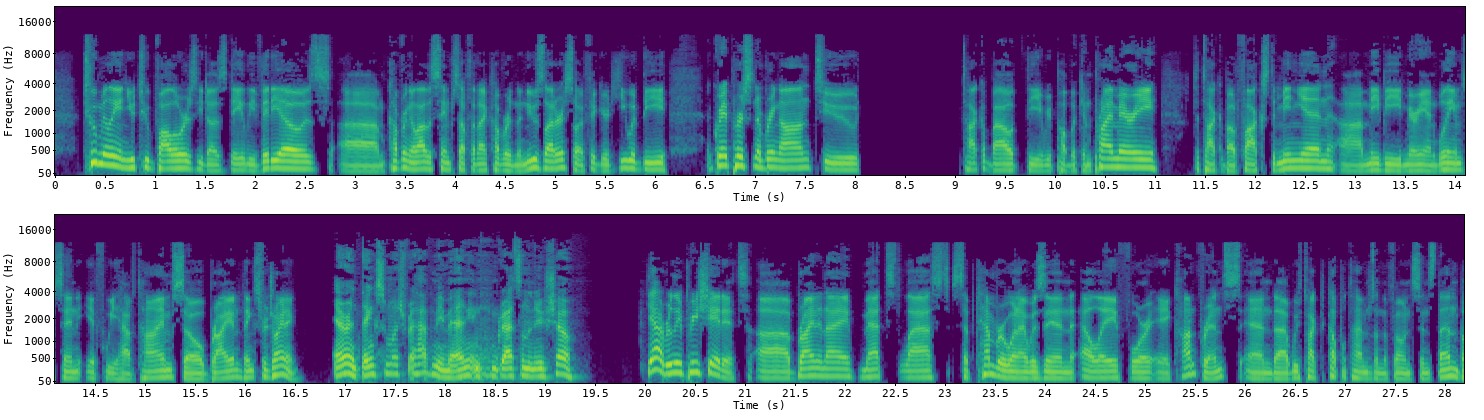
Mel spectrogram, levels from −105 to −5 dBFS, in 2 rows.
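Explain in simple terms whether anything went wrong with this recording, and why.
At 8.05 seconds the speech stops dead and stays silent until 9.05 seconds. This is a rebuffering stall. The player ran out of downloaded audio and waited for more. The speech then carries on from the exact same point, so nothing is missing. The clip just runs about one second longer.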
